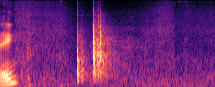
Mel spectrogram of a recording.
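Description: Two light clicks of cutlery against a dish, close together about a second in, then quiet room tone.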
